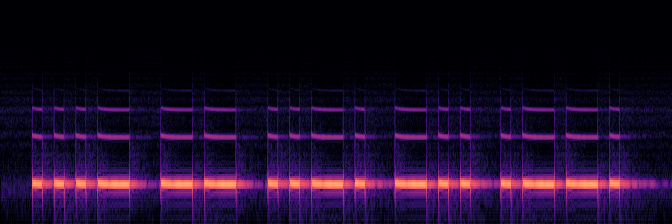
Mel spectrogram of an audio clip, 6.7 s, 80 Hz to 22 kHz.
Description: Morse code, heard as a keyed tone, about 11 wpm, 730 Hz, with room echo. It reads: VMFDP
